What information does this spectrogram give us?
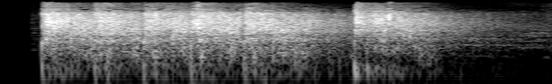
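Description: Gunfire during a civilian militia attack on a police station: a dense, crackling burst of rapid shots lasting about two seconds, with one sharper shot near the end before it fades.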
